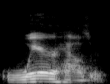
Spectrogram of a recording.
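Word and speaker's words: Weyerhaeuser: you're not kidding there zach uh apparently apparently pronunciation counts around here so warehouser got it warehouse yeah well you know i've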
